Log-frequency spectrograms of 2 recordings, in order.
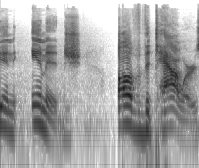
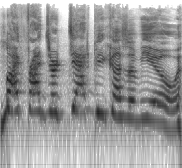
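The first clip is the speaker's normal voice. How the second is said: put-on very high, shrill, pained scream; 11 semitones higher than usual. Retelling a man screaming at the president while dragged out by security, reenacted screaming. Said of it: "just screaming at fucking President Bush".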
